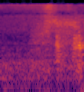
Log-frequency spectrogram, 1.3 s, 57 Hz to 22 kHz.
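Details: Presto pressure canner processing raw chicken, at about 800 ft elevation; weighted jiggler being placed on, smooth hiss of steam swells then tapers off, normal venting before pressure builds.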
